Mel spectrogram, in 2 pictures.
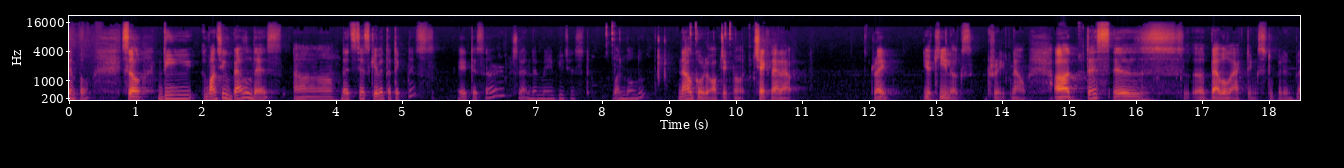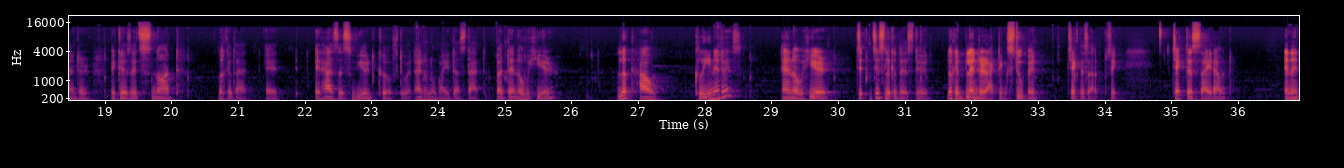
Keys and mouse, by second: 8.8 Tab, 9.8 click, 10.7-13.9 middle drag, 16.7 middle click, 19.0 middle click, 20.2 middle click, 24.1 middle click, 25.3 middle click, 28.7 middle click, 29.9 middle click, 33.7 shift+middle click.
